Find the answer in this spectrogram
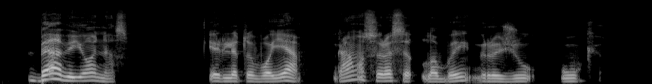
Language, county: Lithuanian, Vilnius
